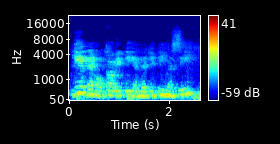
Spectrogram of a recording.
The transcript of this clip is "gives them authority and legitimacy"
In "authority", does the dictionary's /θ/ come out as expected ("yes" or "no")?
no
